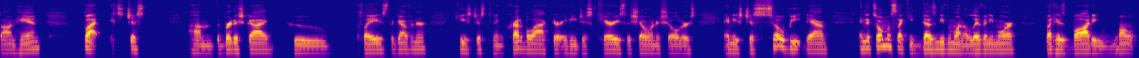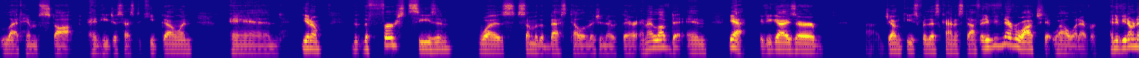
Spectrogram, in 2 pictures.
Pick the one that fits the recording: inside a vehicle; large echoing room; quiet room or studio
quiet room or studio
